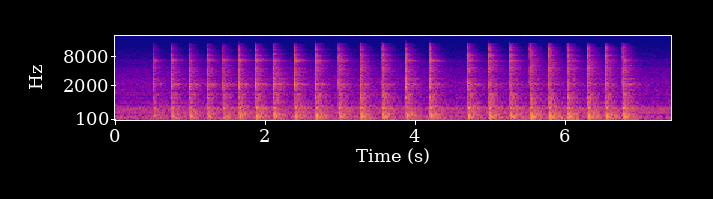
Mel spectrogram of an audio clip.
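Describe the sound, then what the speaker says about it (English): Steady metal hammer blows pound out a part on a 1966 Ford Galaxie, about two dozen sharp, evenly spaced strikes in two runs with a brief pause between, loud and close with no talk. "I gotta pound it out from this end, because I couldn't get it to go from the other end"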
